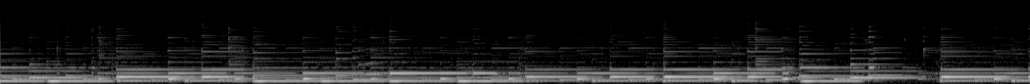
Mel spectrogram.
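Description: Background music: acoustic guitar playing a steady run of plucked notes, with a short gap just before the end.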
